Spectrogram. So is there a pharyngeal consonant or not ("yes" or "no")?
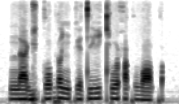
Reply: yes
